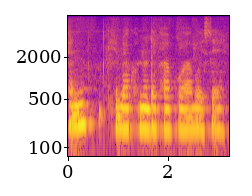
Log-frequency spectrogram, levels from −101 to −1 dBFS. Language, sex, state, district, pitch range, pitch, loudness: Assamese, female, Assam, Sonitpur, 180-190 Hz, 185 Hz, -14 LUFS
